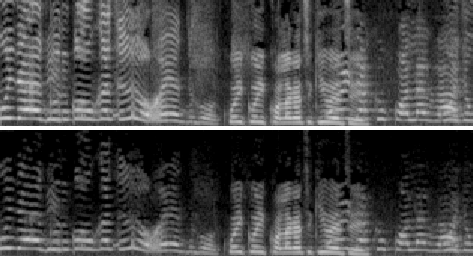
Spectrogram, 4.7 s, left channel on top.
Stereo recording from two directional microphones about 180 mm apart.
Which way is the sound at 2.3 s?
10° left (ahead or behind).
